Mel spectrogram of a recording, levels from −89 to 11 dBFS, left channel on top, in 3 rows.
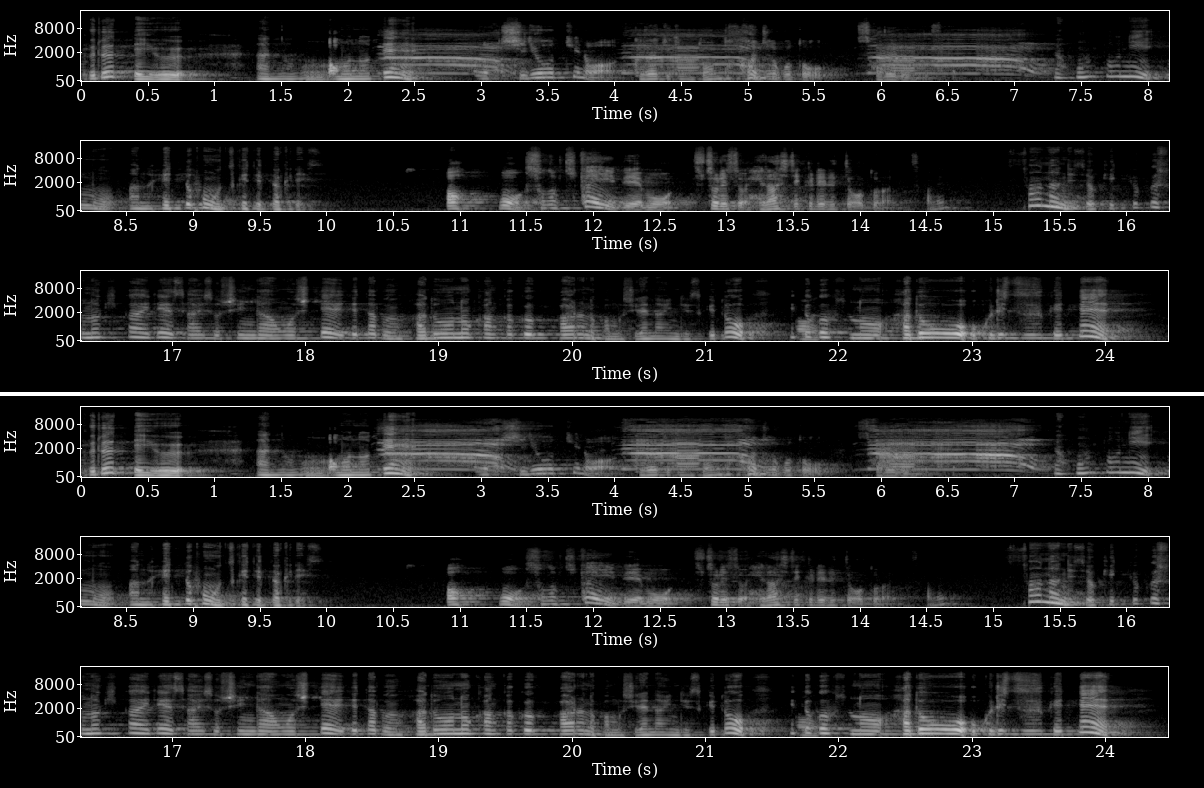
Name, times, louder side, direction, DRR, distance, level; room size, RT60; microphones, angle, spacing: voice 1, 0.1-0.8 1.3-2.5 7.3-9.2 15.3-15.6 16.2-20.9 21.1-21.3 21.9-23.5 23.8-24.1, right 1 dB, 20° right, 14 dB, 0.9 m, -28 dB
sound 1, 2.2-3.3 4.1-5.2 5.9-7.3, right 5 dB, 55° right, 1.3 m, -33 dB
voice 2, 2.9-5.6 5.9-6.3 10.9-11.0 11.3-14.2 14.5-14.7 21.7-21.9, left 2 dB, 45° left, 13 dB, 1.2 m, -33 dB
29.0 x 17.5 x 7.2 m, 0.64 s
head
